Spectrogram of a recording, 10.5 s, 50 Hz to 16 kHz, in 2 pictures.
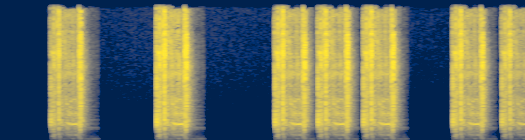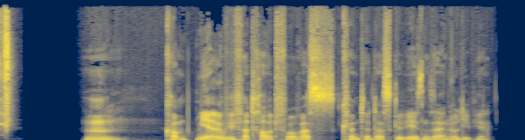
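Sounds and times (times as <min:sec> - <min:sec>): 
smartphone camera shutter clicks: 0:00.5 - 0:00.9, 0:01.6 - 0:02.0, 0:02.8 - 0:05.5
speech: 0:06.1 - 0:10.2.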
